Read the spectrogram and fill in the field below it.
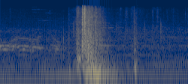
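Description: A rifle fires a single loud shot at close range.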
